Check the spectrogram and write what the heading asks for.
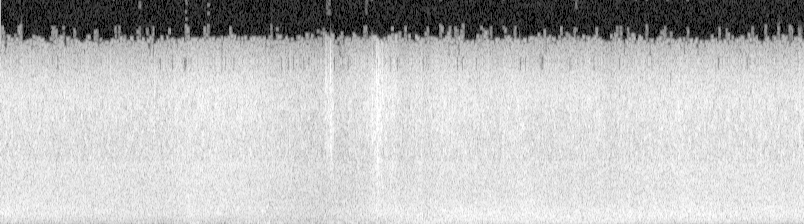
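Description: Ocean surf breaking and washing up the shore, mixed with wind noise on the microphone; the rush dips a little just before halfway and then swells again.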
